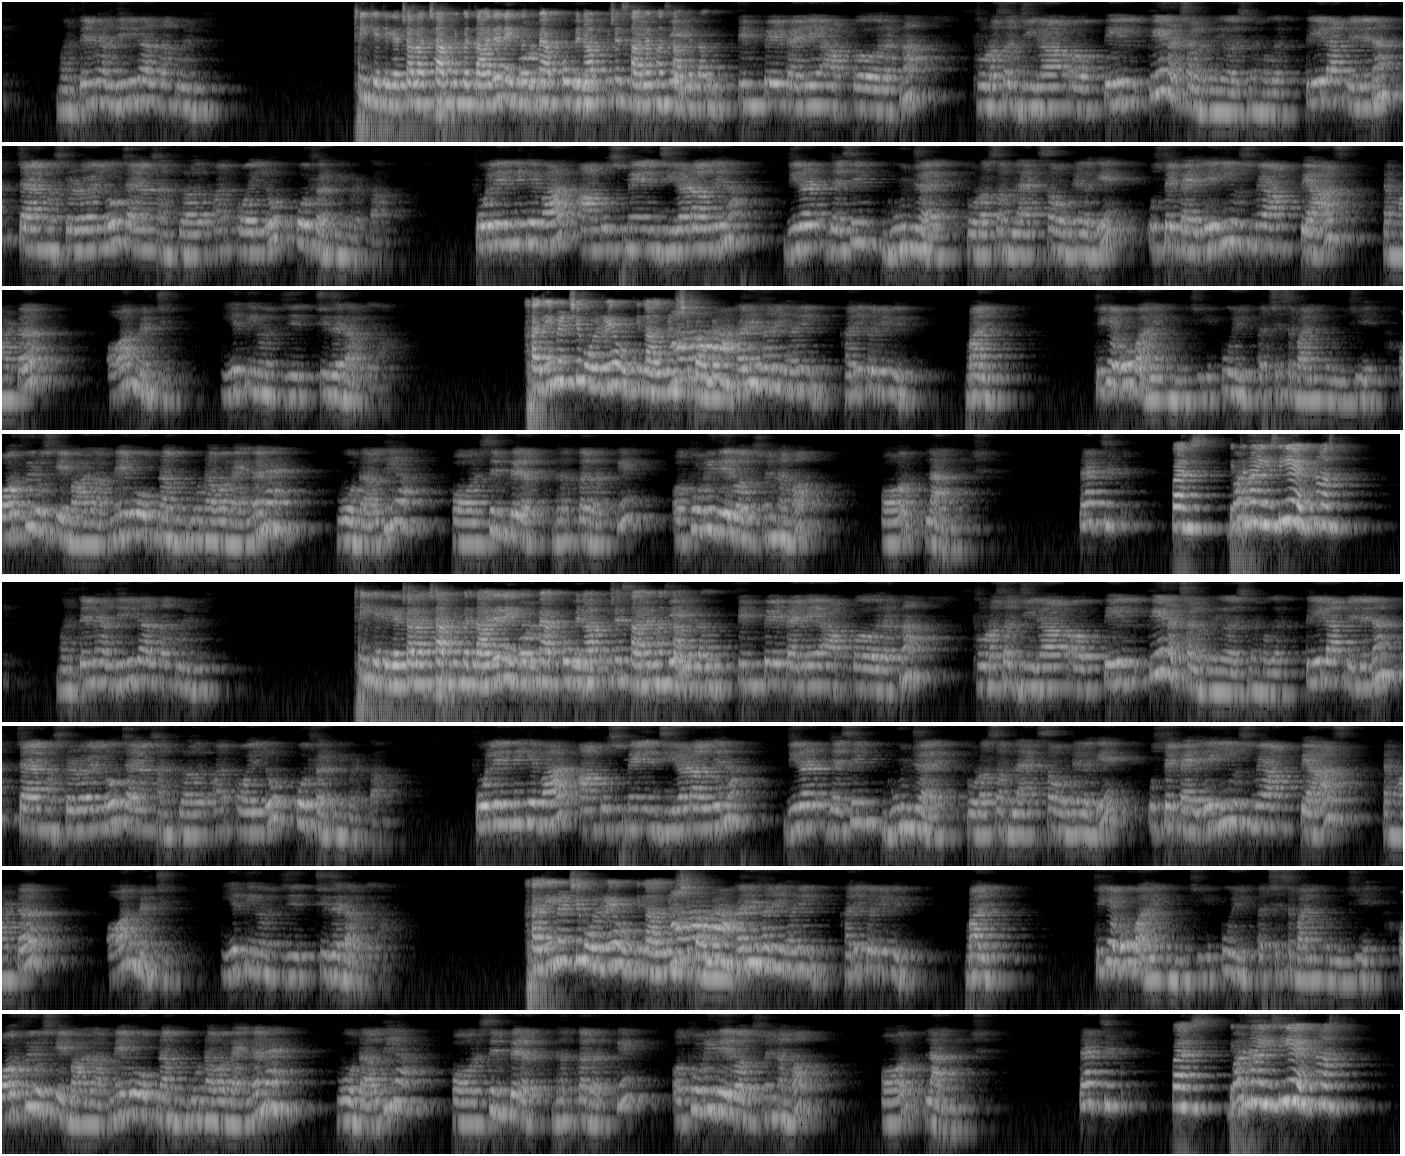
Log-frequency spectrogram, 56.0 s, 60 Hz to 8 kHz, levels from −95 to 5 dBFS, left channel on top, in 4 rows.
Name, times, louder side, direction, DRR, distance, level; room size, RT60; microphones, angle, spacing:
voice 1, 0.5-2.0 4.3-4.5 5.1-5.4 5.7-6.0 6.3-6.9 7.4-9.2 9.7-13.9 14.2-17.8 18.7-21.4 21.8-25.1 25.5-27.4 27.8-28.4 29.1-29.7 30.2-31.6 34.7-36.2 36.4-37.1 37.7-37.9 38.9-41.7 42.0-44.8 45.4-46.1 46.5-48.3 48.7-50.1 50.8-51.8 52.8-53.2 54.3-54.5, equal, 20° right, -5 dB, 3.6 m, -36 dB
voice 2, 3.5-7.1 33.2-35.2 53.7-54.1 54.4-55.3, left 2 dB, 30° left, 1 dB, 3.2 m, -29 dB
14.5 x 8.6 x 5.9 m, 0.73 s
head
